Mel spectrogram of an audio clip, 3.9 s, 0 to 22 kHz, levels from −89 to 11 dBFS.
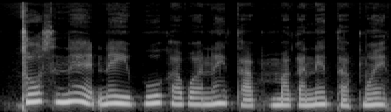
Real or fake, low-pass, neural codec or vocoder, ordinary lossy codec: real; 19.8 kHz; none; none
